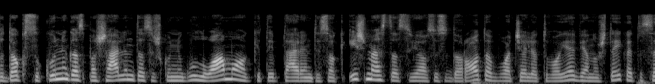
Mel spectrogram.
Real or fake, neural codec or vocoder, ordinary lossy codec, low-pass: real; none; AAC, 64 kbps; 10.8 kHz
